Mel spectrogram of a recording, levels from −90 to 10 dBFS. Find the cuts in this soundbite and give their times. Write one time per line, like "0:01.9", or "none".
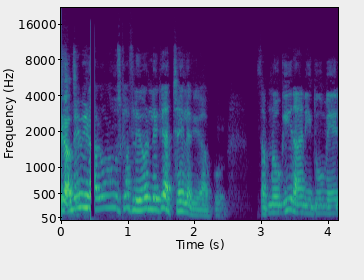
0:02.8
